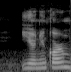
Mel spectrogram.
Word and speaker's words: unicorn: for example here unicorn so unicorn begins with vowel okay but the sound sounds like why Leone corn it's not only corn unicorn okay sounds like Y therefore we don't say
